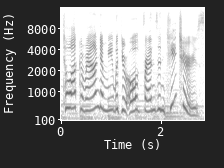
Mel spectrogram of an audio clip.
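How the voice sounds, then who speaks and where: An actress voicing a tiny, chirpy fairy companion in a video game, with a squeaky childlike voice. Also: female voice, lively intonation, brisk, pushed and bright, soft background music, full character voice. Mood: curious, perky. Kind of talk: video game dialogue acting.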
